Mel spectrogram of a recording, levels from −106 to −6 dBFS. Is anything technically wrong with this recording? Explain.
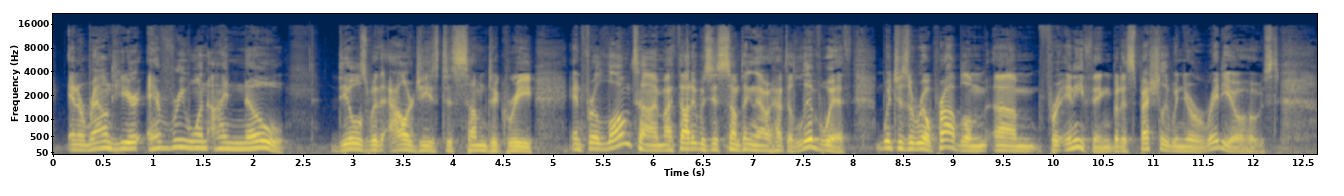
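Yes. Clock drift buffer slips are likely: two devices appear to run on clocks a few hundred parts per million apart, so the buffer between them periodically drops or repeats a small block of roughly fifteen samples. This causes a regular click in the speech about every 0.995 s, from 0.36 s to 12.3 s.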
